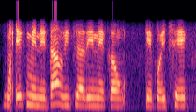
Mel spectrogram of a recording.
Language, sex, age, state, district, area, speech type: Gujarati, female, 45-60, Gujarat, Morbi, rural, conversation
